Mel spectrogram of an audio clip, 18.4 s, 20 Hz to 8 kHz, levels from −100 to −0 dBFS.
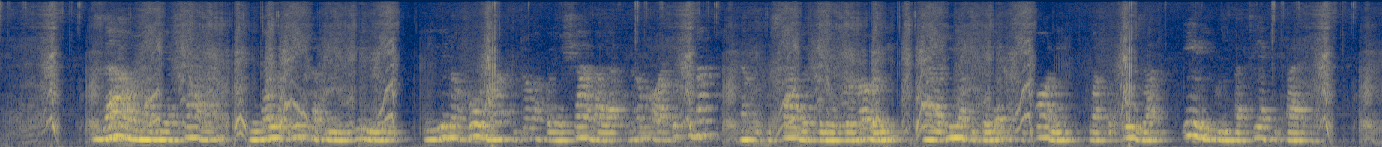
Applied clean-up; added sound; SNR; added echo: none; Zipper (clothing); 15 dB; reverberation time 0.5 s.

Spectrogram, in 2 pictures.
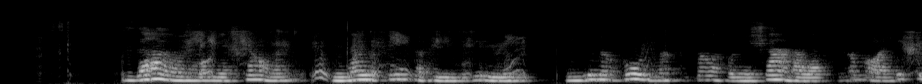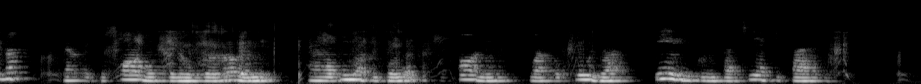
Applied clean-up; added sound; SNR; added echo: neural mask model DeepFilterNet 3.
